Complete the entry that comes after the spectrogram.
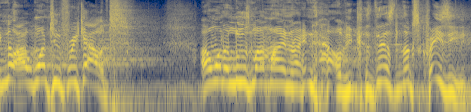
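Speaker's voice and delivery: mock freak-out, laughing at himself. Preacher voicing his own panic at being told to calm down. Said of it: "'cause I'm like".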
